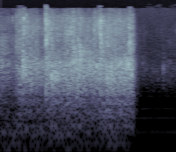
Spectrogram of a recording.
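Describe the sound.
Applause from a church audience welcoming a pastor, a dense, even burst of clapping that holds steady and then stops abruptly, leaving quiet.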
